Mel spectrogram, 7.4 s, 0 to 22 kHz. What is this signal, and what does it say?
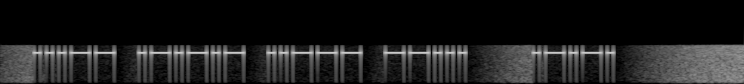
Morse code, heard as a keyed tone, about 20 wpm, 1650 Hz. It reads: 3.27 <AR>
